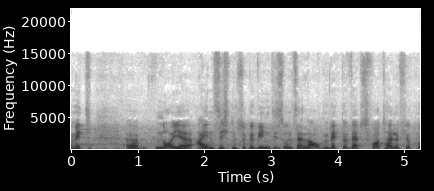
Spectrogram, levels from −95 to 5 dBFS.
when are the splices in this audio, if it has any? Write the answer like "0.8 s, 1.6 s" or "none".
none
